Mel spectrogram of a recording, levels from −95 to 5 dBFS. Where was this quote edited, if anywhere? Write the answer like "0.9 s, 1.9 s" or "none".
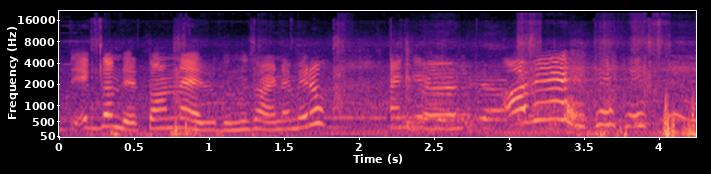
2.2 s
